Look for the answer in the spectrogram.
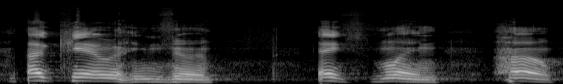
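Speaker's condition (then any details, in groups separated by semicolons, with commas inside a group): ALS; voice changed from earlier resonant voice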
